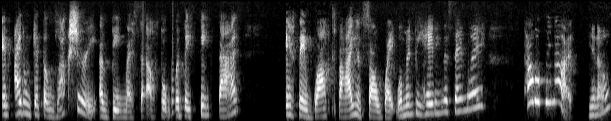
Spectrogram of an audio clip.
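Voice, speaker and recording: Loud and at a moderate pace, a woman with an American accent speaks in a fairly high pitch with very wide pitch swings. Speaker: podcast guest. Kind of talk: casual chat. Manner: talkative.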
